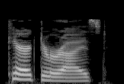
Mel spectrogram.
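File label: "characterised", British English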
